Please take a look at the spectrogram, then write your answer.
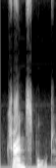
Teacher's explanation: you put the stress on the first syllable it's transport is trans is longer and it's higher in pitch and it's louder than Port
